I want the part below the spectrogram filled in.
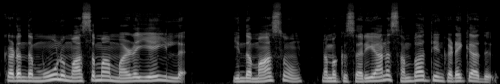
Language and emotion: Tamil, sad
